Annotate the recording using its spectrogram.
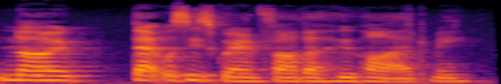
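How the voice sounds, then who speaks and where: Woman as an aggrieved, smooth young charmer. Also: lowish voice, moderate pace, a bit bright. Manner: indignant, self-justifying.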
